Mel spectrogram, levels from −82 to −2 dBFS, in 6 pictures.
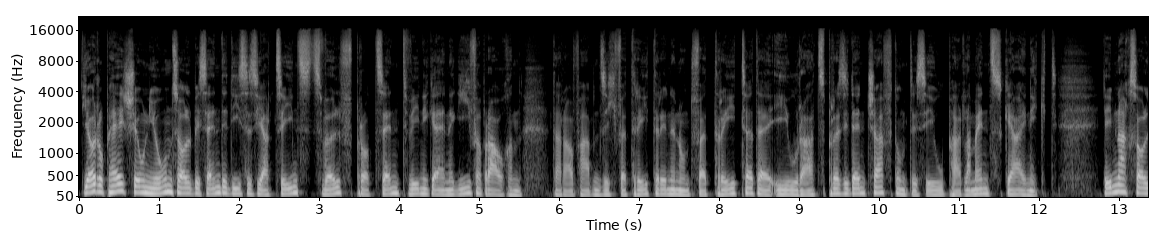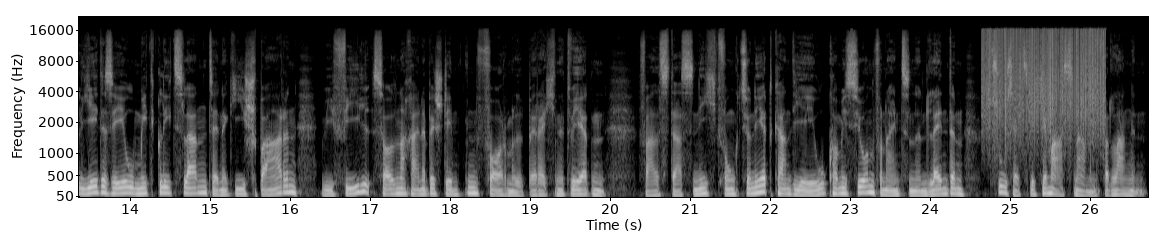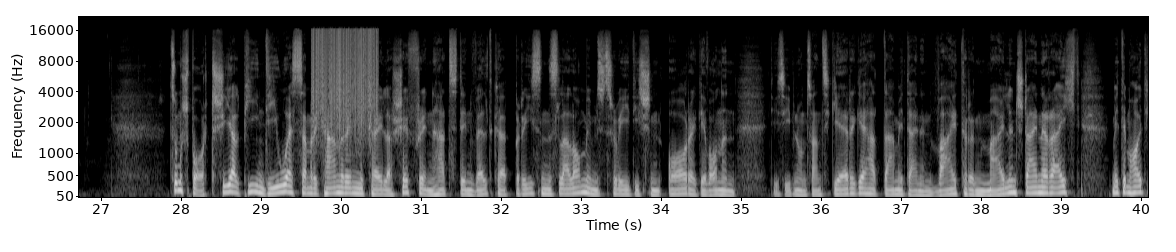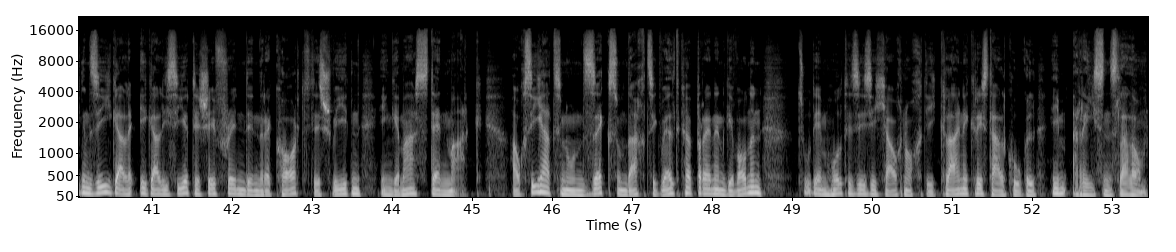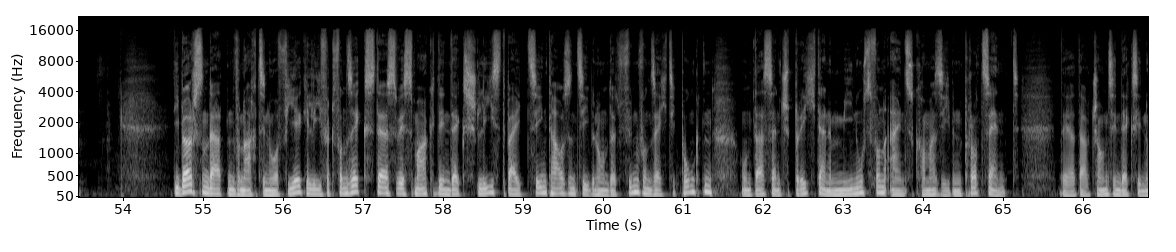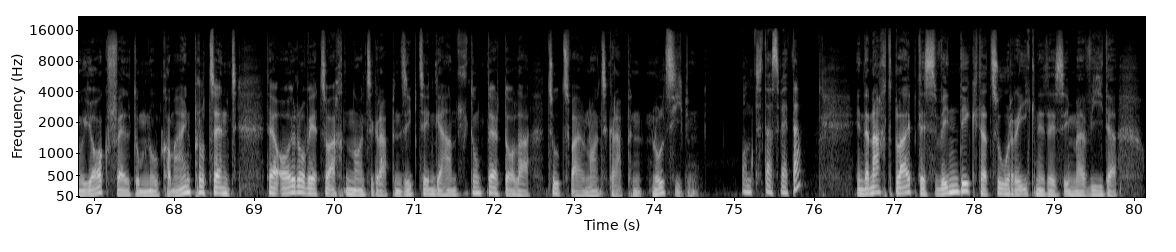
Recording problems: crackling; loud; from 25 to 26 s and at 30 s; 2 dB below the speech

